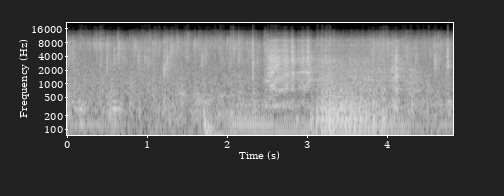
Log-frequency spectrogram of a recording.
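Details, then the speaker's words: Tao Tao 110cc go-kart engine with a new fuel filter, rain in the background. It cranks, catches for a few uneven pops, then stumbles and dies without idling. The owners suspect the carburetor and plan to replace it. "Give it like feather it almost. When we start it. It's the carburetor. It's a carb."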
